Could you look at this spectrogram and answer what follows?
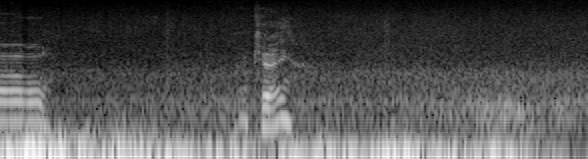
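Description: A honeybee hive roars with a dense, continuous buzzing of many bees close by, while a person speaks briefly over it and a few brief tonal sounds rise above the drone.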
